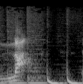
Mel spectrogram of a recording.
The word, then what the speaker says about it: NAHC: And NAHC, pronounced knock, taking first place overall and repin near the top 2.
